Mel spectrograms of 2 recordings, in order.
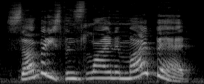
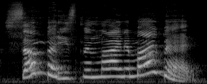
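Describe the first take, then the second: First: The voice is medium in pitch and size. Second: The voice is small and high. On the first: "in her middle-sized voice" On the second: "in his little wee voice"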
